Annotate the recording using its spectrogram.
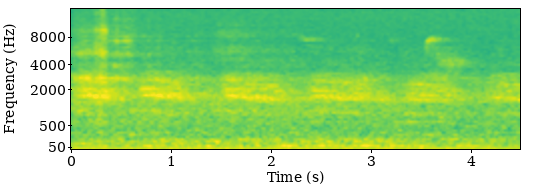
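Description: Crows cawing, a run of short calls one after another, with a brief high falling bird note near the end.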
